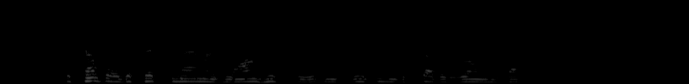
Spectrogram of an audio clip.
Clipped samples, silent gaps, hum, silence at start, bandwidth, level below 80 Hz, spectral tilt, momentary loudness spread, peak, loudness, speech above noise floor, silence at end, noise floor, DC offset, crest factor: under 0.1%; none; none; 0.05 s; 11 kHz; under -90 dBFS; -5.5 dB/octave; 8 LU; -44 dBFS; -65 LUFS; 19 dB; 0 s; -85 dBFS; under 0.1%; 24 dB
